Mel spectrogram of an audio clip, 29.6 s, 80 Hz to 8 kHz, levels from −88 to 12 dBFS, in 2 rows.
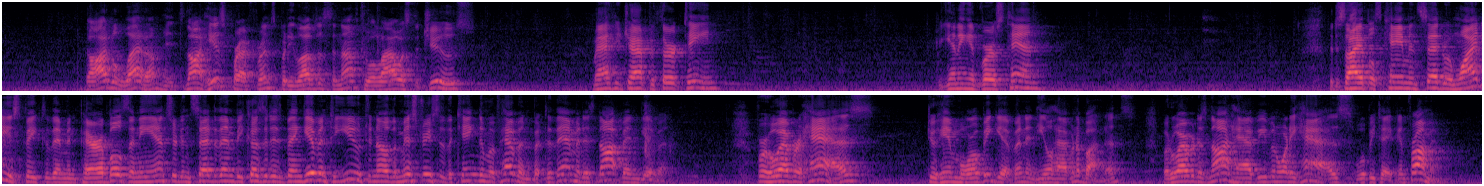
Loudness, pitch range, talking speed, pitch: -31 LUFS, 150-190 Hz, 200 wpm, 170 Hz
